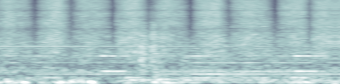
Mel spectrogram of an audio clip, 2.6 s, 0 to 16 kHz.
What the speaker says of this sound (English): we're going to go ahead and block it with 320 on with a little block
